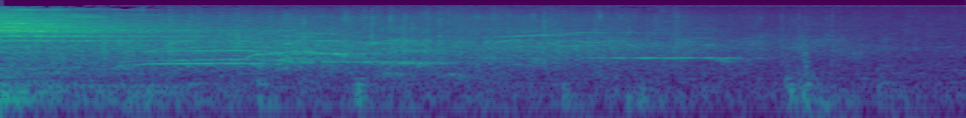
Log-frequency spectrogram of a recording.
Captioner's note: audience cheering; audience applauding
